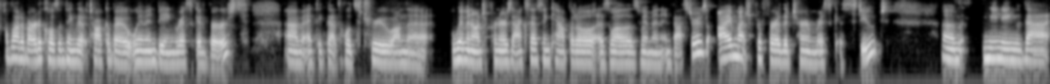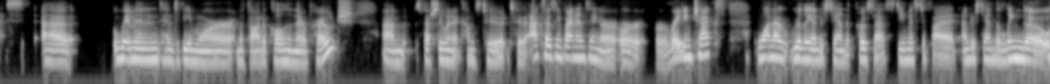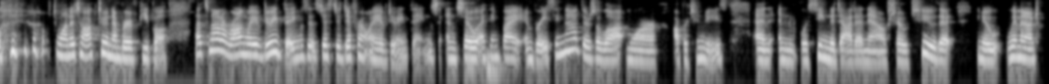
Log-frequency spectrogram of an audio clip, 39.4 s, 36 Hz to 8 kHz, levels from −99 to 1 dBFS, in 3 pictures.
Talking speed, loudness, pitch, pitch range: 190 wpm, -20 LUFS, 180 Hz, 160-210 Hz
